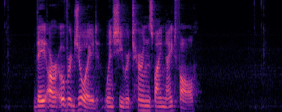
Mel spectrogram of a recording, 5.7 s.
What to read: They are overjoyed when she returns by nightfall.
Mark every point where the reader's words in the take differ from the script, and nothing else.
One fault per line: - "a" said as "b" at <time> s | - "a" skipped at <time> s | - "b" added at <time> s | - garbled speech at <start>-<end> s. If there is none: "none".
none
